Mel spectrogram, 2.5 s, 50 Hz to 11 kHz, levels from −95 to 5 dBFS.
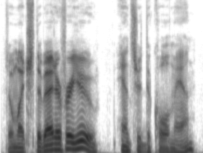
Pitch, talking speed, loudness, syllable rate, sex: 100 Hz, 235 wpm, -17 LUFS, 6.1 syllables/s, male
